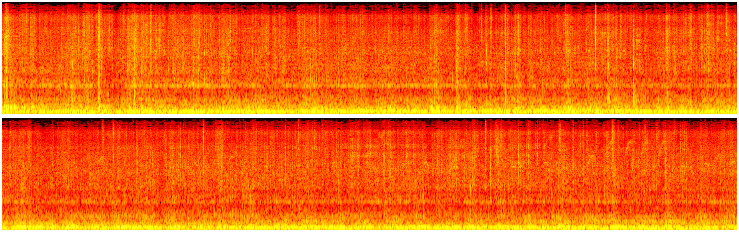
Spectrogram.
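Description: Steady low rumble of wind and road noise from a bicycle being ridden along a road.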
